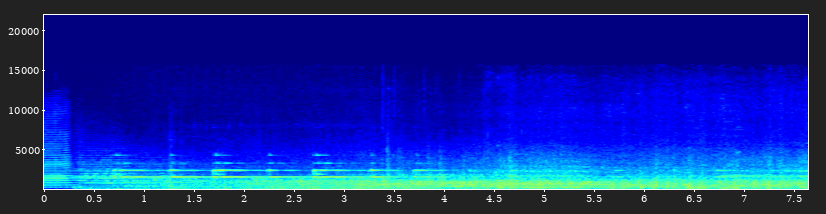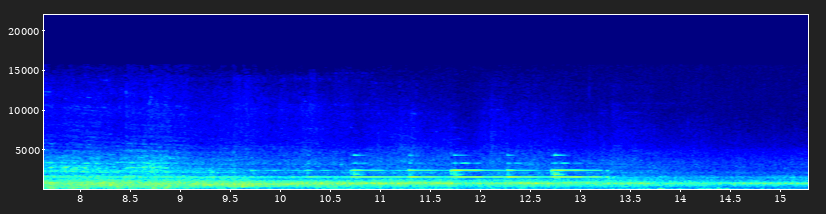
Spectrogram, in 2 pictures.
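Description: A locomotive-hauled passenger train rolling over the level crossing, its wheels and coaches making a rushing clatter that builds about two seconds in and eases off near the end. The crossing's electronic bell (ZV-02) rings with regular strikes at the start and again near the end, stopping about two seconds before the end; a short horn note sounds right at the very start.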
